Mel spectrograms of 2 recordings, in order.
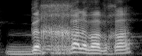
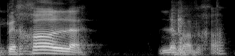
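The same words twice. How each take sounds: First: The words run together with no pause between. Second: There is a pause between the two words. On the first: The two shared sounds merge into one. The speaker calls it wrong. "in one quick sweep" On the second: Each word is pronounced fully and separately. The speaker calls it right. "if you stop between the words"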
